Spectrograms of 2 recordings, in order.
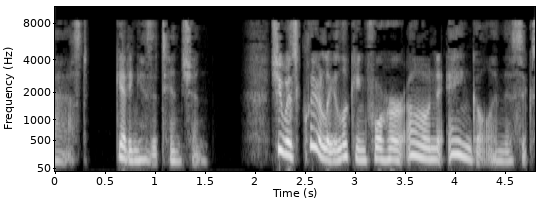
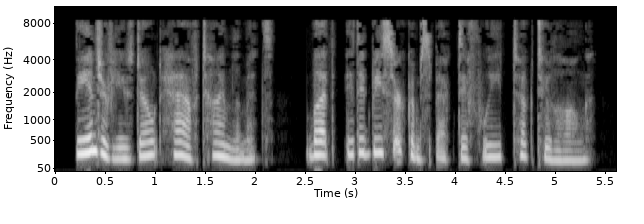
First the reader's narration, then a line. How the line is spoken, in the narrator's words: Holly said, her tone sounding resigned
